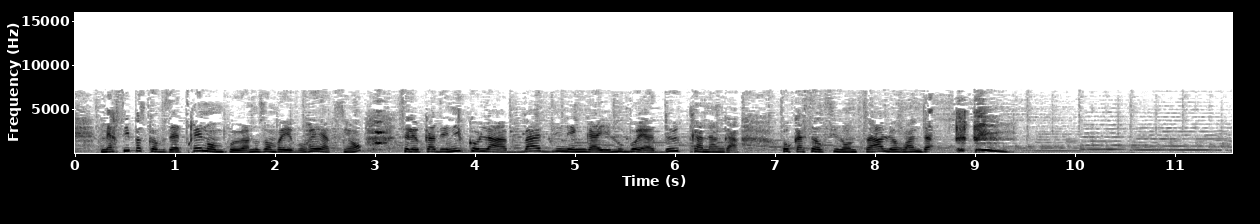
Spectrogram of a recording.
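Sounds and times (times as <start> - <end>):
speech: 0.2 - 9.5
single loud brief cough: 8.8 - 9.4.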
